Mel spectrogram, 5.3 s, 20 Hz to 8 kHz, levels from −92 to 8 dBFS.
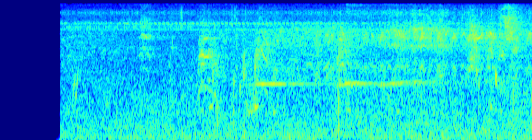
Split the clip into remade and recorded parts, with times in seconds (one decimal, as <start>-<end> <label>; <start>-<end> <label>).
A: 0.0-0.8 recorded; 0.8-1.5 remade; 1.5-5.3 recorded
